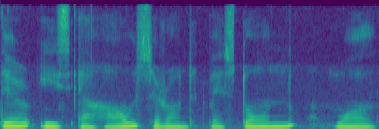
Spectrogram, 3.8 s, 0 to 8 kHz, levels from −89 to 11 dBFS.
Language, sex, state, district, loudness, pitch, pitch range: English, female, Nagaland, Kohima, -15 LUFS, 200 Hz, 190-220 Hz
